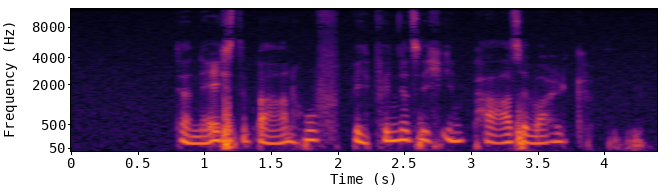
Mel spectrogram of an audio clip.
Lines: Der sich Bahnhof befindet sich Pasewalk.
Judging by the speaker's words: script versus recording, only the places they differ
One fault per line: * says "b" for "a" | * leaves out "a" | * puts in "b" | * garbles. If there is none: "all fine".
* says "nächste" for "sich"
* puts in "in"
